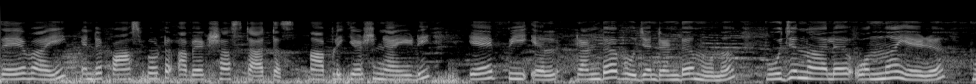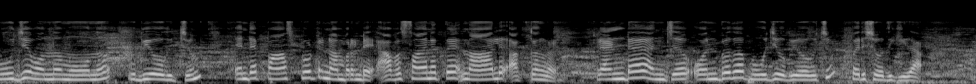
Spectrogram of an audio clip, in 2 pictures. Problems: none marked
